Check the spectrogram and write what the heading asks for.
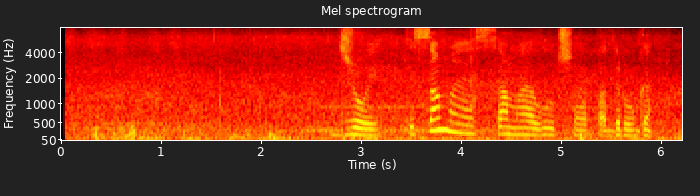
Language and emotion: Russian, positive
